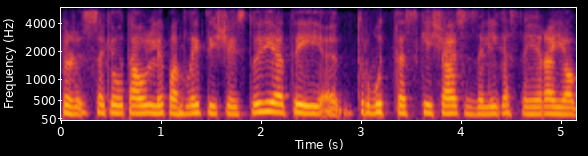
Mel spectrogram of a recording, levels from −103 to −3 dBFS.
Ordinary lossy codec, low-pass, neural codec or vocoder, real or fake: Opus, 32 kbps; 5.4 kHz; none; real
